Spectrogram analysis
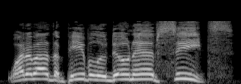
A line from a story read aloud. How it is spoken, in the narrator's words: cried one of the men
